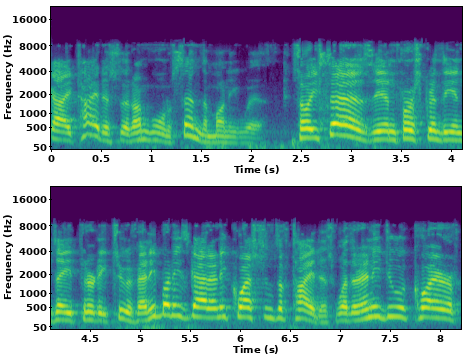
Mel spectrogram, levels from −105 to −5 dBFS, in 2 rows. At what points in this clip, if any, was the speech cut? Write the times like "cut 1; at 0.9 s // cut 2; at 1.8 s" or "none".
cut 1; at 2.3 s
